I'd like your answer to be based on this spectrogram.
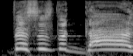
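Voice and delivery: high, loud, slow proud declaration; excited announcement. Retold or imitated. Pointing out his old sponsor to the meeting, excited and loud. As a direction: announce him to the whole room.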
